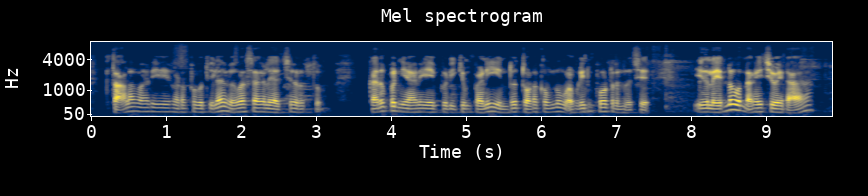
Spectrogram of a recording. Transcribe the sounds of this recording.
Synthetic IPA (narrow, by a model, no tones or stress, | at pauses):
t̪a̰ːlɐʋaːɽiɐʋɐɽɐpːɐɣɯt̪ːɪjɪlɐʋɪʋɐsaːɣɐɭɐɪɐt͡ʃːɐɐɾɯt̪ːɯm | kɐɾɯpːɯnjaːnɐjɐɪpːɪɽɪkʲːɯmpɐɳiɛndrɯt̪ɔɽɐkːɯmnɯmɐ̰pːɐɽɪnːɯpoːʈːɯɾɪnd̪ɯt͡ʃːɯ | ʔɪ̰ðɪlɐɛnːɐɔɾɯnɐɣɐɪt͡ʃːɯʋeːnaː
